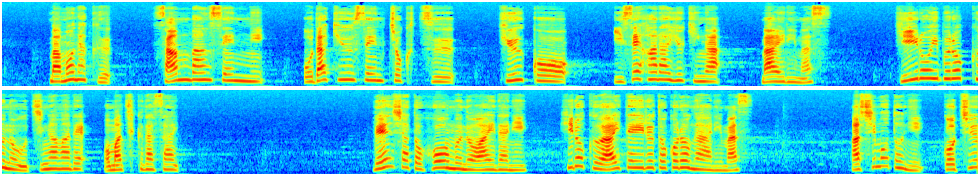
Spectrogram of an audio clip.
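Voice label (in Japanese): 接近放送 女声, 急行 伊勢原行き; 放送は「急行 伊勢原行き」です。; tokyometro chiyodaline hibiya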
